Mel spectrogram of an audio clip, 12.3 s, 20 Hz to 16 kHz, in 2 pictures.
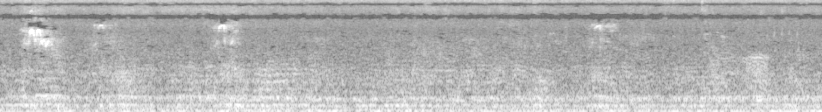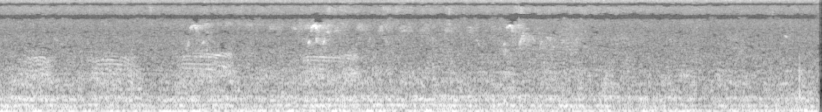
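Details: Wild Western honey bees at a hive in an old elm tree at Kyneton on 1 January make a steady, low droning hum of many wings.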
